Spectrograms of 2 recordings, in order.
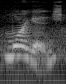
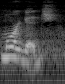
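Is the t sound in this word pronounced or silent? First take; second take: silent; silent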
